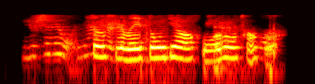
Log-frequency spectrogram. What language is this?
Chinese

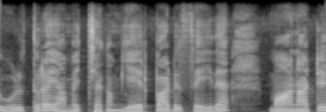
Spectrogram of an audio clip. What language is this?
Tamil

